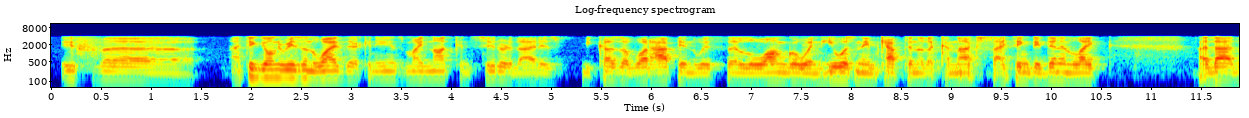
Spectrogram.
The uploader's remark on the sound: we take your phone calls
